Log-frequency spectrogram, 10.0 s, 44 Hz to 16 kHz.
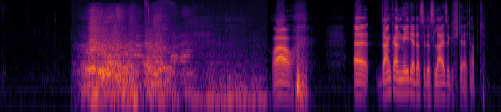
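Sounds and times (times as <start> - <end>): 
lion roaring with deep roar and rumbling grunts: 1.4 - 5.4
speech: 5.5 - 6.1, 7.1 - 9.8.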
